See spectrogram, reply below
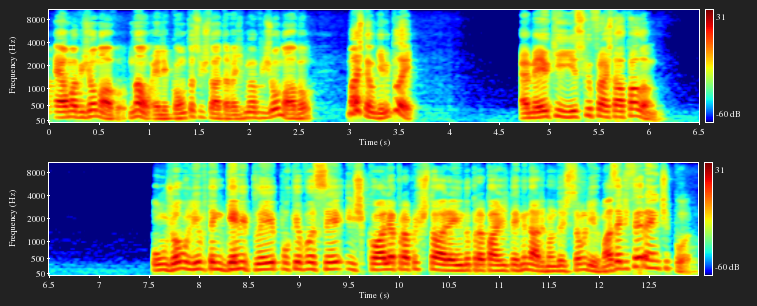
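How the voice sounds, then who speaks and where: Homem brasileiro falando bem rápido, informal. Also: male voice, fairly high pitch. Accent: Brazilian. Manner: informal, slangy, argumentative. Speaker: streamer reacting to a video. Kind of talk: casual reaction commentary.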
